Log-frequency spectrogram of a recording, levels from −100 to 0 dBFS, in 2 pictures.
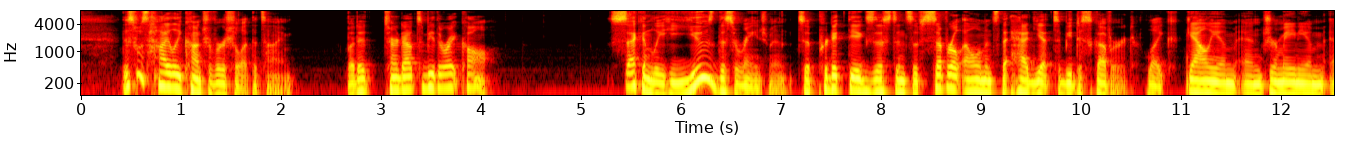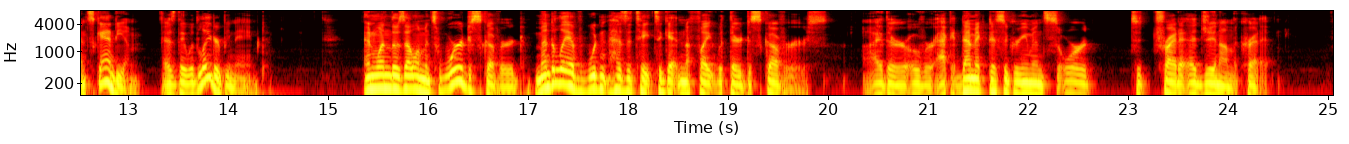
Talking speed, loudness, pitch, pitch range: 180 wpm, -24 LUFS, 115 Hz, 100-130 Hz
